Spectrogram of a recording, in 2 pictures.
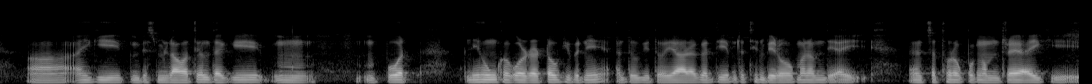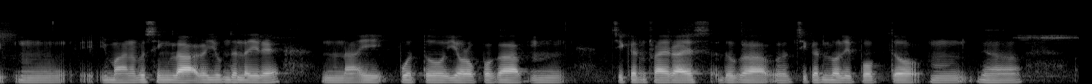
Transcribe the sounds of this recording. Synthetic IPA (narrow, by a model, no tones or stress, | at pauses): ɐ̰jɡibismilahoteldɐɡi | pot̚ | nihuŋkʰɐkɔɾdɐɾtɐwkʰibɐniɐ̰duɡidɔjaɾɐɡɐdiɐmdɐtʰinbiɾɔmɐɾɐmdḭʔɐ̰j | t͡ʃɐtʰːoɾɐk̚pɐŋɐmdɾeɐjɡḭ | ḭmanɐbɐsiŋlaɡɐjumdɐlɐjɾenaːjpot̚ːdɔjawɾɐk̚pɐɡɐ | t͡ʃikenpʰɾajɾajsɐ̰duɡɐt͡ʃikenlolipɔp̚dɔ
